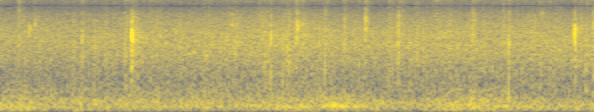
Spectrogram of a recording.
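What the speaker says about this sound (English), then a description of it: "It's storming pretty good." Heavy rain drums on a tent during a summer city thunderstorm, a loud continuous patter with low rolling thunder rumbling underneath and scattered sharper drops close by.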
